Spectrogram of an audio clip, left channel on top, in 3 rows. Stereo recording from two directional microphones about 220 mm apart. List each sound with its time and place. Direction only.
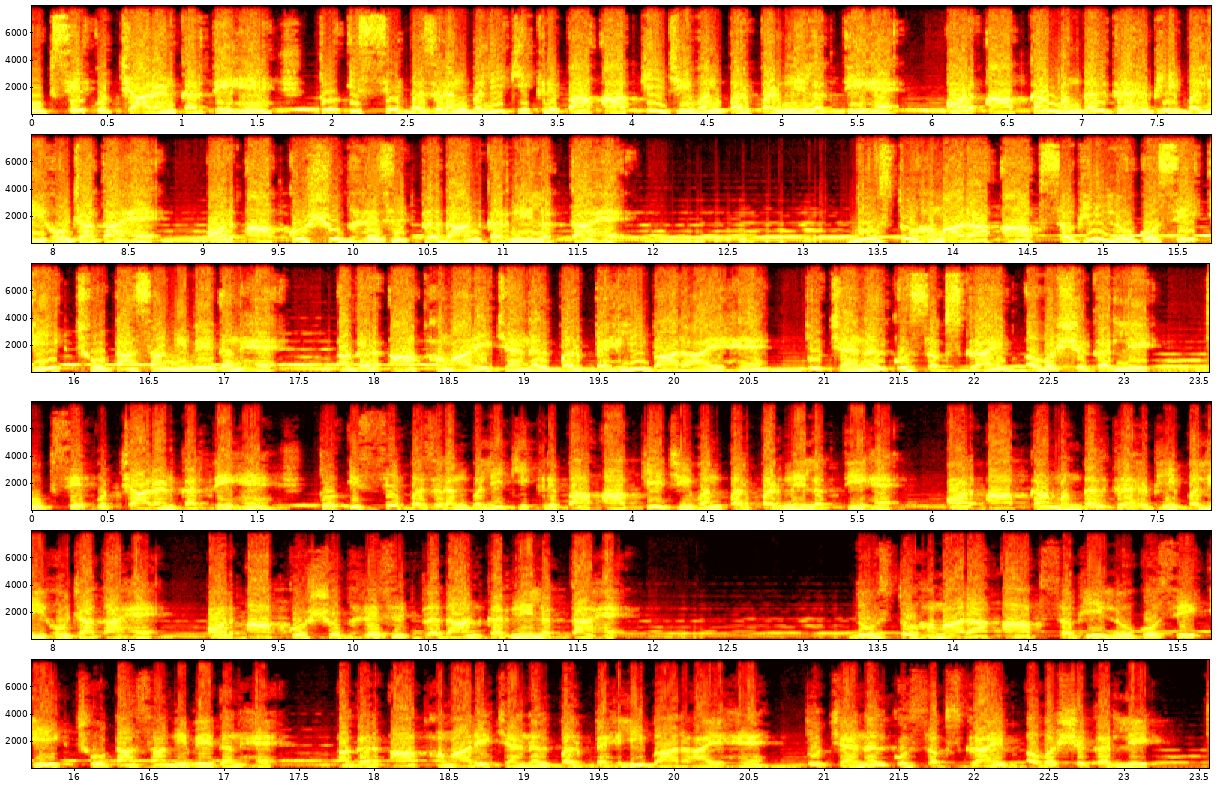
0.3 s speech: 45° left (ahead or behind)
13.3 s speech: 45° left (ahead or behind)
